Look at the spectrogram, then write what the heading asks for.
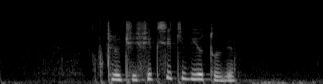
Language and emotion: Russian, neutral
